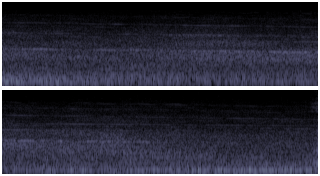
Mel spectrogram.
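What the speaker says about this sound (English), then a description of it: "we do have an aircraft touching down" An easyJet airliner arriving from Geneva touches down at Manchester Airport, its engines producing a steady, broad roar heard from a distance, with no talk over it.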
